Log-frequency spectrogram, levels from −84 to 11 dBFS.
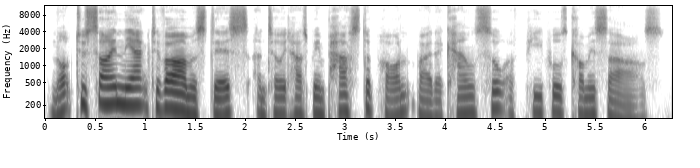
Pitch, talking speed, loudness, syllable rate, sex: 145 Hz, 180 wpm, -21 LUFS, 4.8 syllables/s, male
